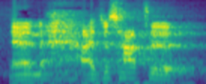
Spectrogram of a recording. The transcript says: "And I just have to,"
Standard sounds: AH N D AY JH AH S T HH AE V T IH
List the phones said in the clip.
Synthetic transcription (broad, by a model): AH N AY JH AH S T HH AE F T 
